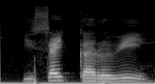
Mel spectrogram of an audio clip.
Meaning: musical instrument
- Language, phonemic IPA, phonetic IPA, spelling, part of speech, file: Tamil, /ɪtʃɐɪ̯kːɐɾʊʋiː/, [ɪsɐɪ̯kːɐɾʊʋiː], இசைக்கருவி, noun, Ta-இசைக்கருவி.ogg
